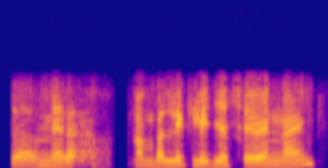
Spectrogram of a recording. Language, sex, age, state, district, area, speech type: Hindi, male, 45-60, Uttar Pradesh, Sonbhadra, rural, conversation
